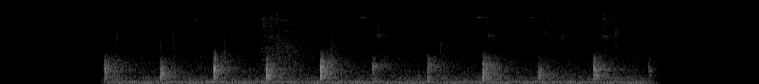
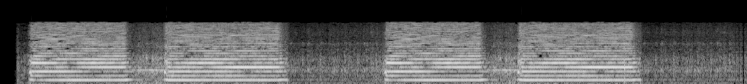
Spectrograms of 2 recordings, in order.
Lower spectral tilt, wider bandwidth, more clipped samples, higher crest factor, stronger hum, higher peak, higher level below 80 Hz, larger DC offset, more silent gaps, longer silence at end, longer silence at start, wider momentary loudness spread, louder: first, -6 dB/octave vs -2.5 dB/octave; first, 11.5 kHz vs 7.8 kHz; neither; first, 28 dB vs 10 dB; neither; second, -18 dBFS vs 0 dBFS; second, -58 dBFS vs -40 dBFS; neither; neither; first, 1 s vs 0 s; first, 1 s vs 0.2 s; second, 10 LU vs 22 LU; second, -46 LUFS vs -8 LUFS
